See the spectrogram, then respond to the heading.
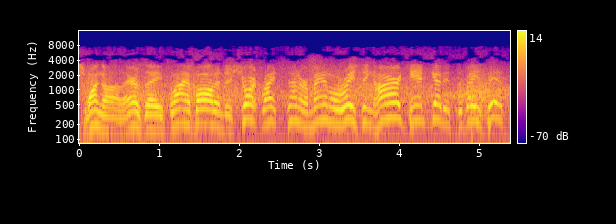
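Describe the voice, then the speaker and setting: A high-pitched American man calls baseball at a moderate pace, using the short, clipped phrasing of 1950s radio sports. The broadcast comes from an outdoor ballpark and is muffled and noisy.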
